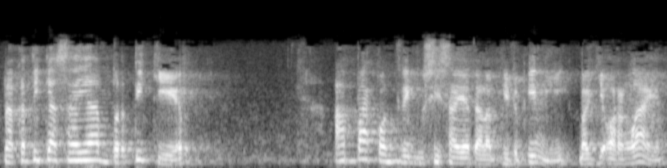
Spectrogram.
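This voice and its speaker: A man's voice: mid-range voice, measured pace, fairly bright tone. A man hosting an online mentoring session, greeting joiners by name and giving an earnest motivational talk, his voice carrying a heavy cathedral-like echo. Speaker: host and business mentor. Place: closed room. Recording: echoey hall with long reverb, faint hiss.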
